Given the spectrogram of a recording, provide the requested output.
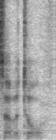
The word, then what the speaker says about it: subtle: will be nice and subtle. I used to hate that when I played WoW. People would pronounce the B in subtle.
